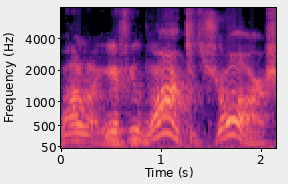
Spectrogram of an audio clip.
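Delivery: put-on old man voice. Voicing a short, old, wrinkly man sitting by a vehicle: old man NPC voice. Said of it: "His voice just changed really quick".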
